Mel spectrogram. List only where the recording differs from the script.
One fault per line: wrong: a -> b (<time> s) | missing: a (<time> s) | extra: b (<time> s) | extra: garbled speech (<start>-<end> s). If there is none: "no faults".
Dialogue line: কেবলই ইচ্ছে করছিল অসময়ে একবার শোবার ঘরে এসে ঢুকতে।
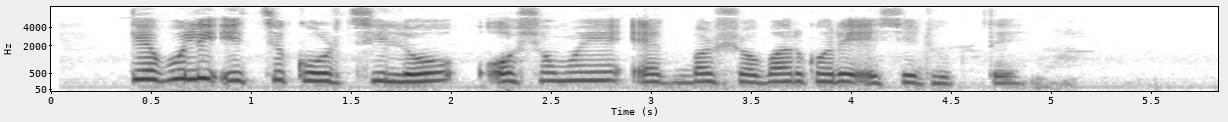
no faults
